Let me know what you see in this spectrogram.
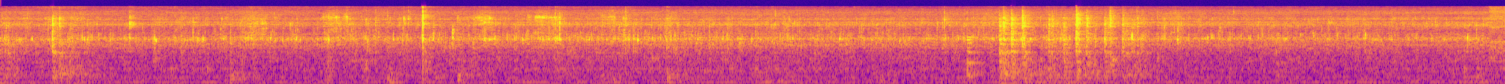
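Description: Chicken karahi masala sizzling in a metal karahi on high heat while a wooden spatula stirs it, scraping and knocking against the pan, louder about five seconds in. The masala is being fried (bhuna) until the oil separates.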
